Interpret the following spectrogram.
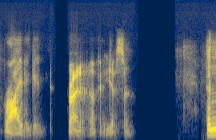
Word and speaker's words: Bridegan: And I'll represent to you that it's pronounced Bridegan.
